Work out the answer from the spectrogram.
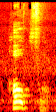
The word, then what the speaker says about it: hopeful: The base is hope, and the derived stress is hopeful. The stress remains on the first syllable.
